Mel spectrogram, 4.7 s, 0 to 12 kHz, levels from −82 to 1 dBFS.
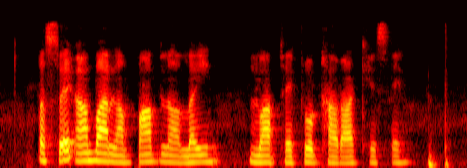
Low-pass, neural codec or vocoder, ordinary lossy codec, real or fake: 7.2 kHz; codec, 16 kHz, 1 kbps, FunCodec, trained on LibriTTS, 50 frames a second; MP3, 64 kbps; fake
